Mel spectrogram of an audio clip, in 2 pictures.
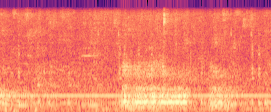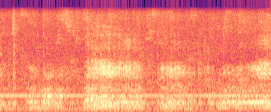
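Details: Seven-week-old Newfoundland brothers play-wrestling, giving throaty rumbling growls in two main bursts with lighter grumbles between, a constant electrical hum underneath.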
